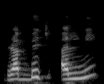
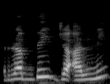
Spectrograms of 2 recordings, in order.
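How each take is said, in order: First: The j sound is joined to the first word. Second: The j sound starts a separate second word. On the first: The speaker calls it right. "सही" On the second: The speaker calls it wrong. "गलत"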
